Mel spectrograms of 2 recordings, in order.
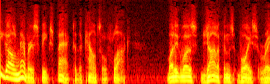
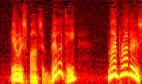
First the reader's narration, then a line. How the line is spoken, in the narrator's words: cried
